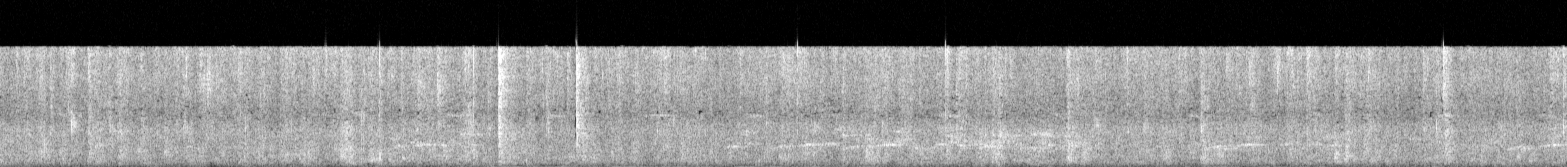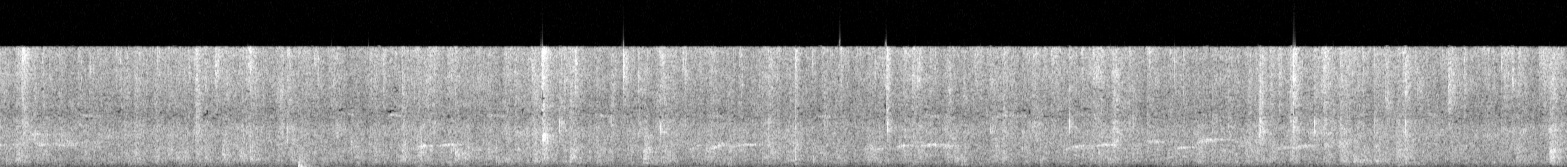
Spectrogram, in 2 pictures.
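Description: Outdoor ambience: a steady hiss with birds chirping over and over, and scattered faint clicks. One sharp knock about two-thirds of the way through is the loudest sound.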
